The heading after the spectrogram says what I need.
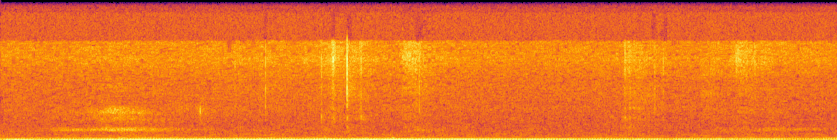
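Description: A steady low engine hum with droning tones is heard, and no animal voice stands out.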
